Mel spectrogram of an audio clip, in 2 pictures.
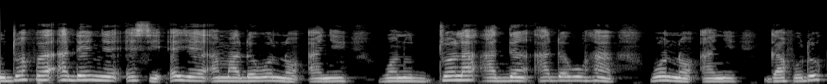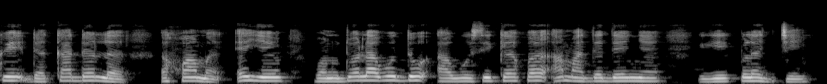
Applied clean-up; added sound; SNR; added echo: none; none; none; none.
